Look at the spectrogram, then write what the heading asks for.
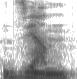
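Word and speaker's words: Dzyan: Alors, elle le rattache donc, en quelque sorte, à un manuscrit très ancien, connu sous le nom de Stances de Diane, D-Z-Y-A-N, Diane.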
